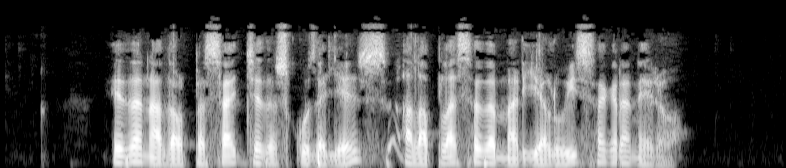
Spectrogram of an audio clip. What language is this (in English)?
Catalan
